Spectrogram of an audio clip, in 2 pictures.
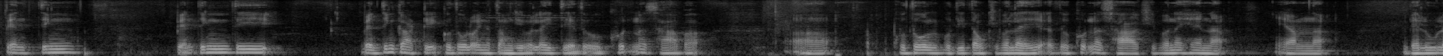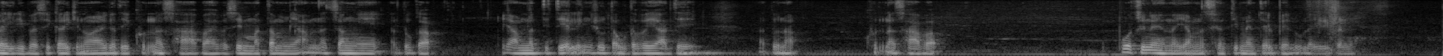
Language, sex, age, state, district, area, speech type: Manipuri, male, 45-60, Manipur, Tengnoupal, rural, spontaneous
